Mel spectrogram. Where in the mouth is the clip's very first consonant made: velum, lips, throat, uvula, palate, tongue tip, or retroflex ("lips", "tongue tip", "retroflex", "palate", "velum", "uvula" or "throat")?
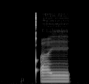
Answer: uvula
